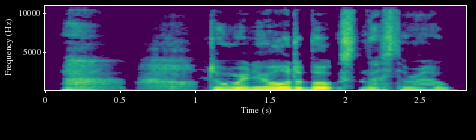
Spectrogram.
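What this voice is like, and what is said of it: Attempted northern Liverpool-style accent. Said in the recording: “He's from the Wirral, which is near Liverpool. He doesn't sound like that. He does sound northern ... I just can't do my dad's accent. ... He sounded like a Beatle just then ... a bit of a Paul McCartney vibe there”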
